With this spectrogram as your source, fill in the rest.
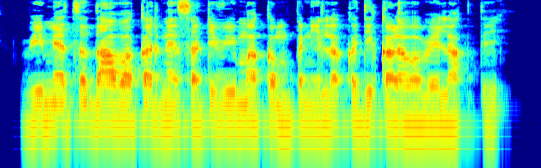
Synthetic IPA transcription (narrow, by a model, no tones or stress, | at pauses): ʋimjat͡sad̪aʋakəɾɳjasaʈiːʋimakəmpənilakəd̪ʱiːkəɭʋaʋelaɡt̪e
